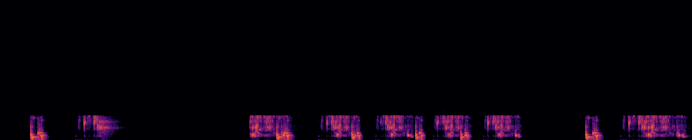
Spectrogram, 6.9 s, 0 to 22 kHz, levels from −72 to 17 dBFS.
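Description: At 1.0 s the audio stalls in a call audio freeze lasting until 2.51 s. The last sound carries on briefly as a fading buzz, then about 1.24 s of silence follows. Playback resumes where it stopped. Nothing is lost; a 1.49 s gap is inserted. Delayed packets likely starved the jitter buffer.

From 3.24 s to 5.88 s comes a time-stretched section. The pace jumps to 1.81 times normal while pitch holds steady. It sounds rushed. Software likely dropped short pieces to shorten it. Throughout, the narrow call band leaves nothing above 4 kHz.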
